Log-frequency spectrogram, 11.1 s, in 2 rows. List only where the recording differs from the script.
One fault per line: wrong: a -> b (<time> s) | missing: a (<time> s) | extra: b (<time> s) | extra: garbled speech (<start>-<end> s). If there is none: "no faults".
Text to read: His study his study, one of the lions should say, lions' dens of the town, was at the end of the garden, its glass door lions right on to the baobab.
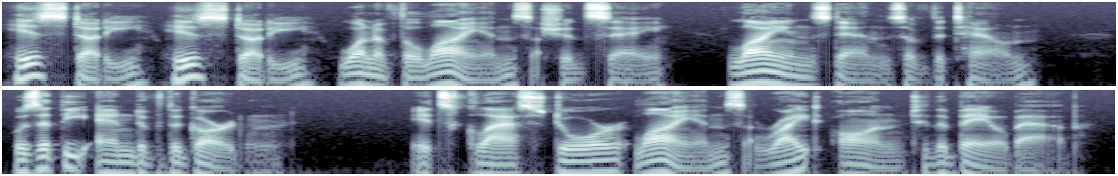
no faults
